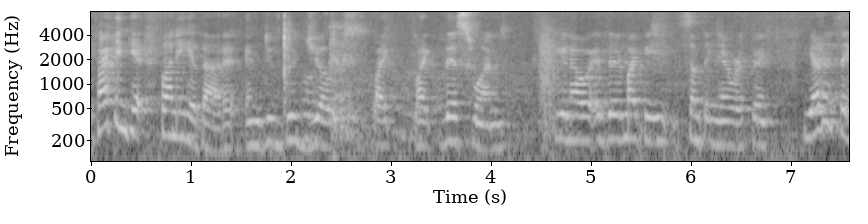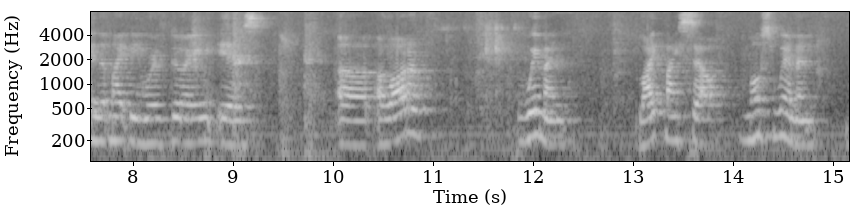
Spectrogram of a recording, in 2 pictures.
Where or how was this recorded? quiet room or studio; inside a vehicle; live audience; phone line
live audience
